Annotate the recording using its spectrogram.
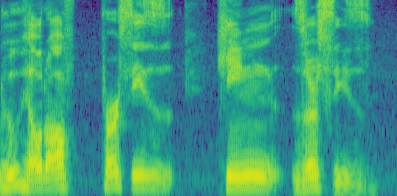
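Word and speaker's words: Xerxes: held off Percy King xerses is how you say it xeres SE okay they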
